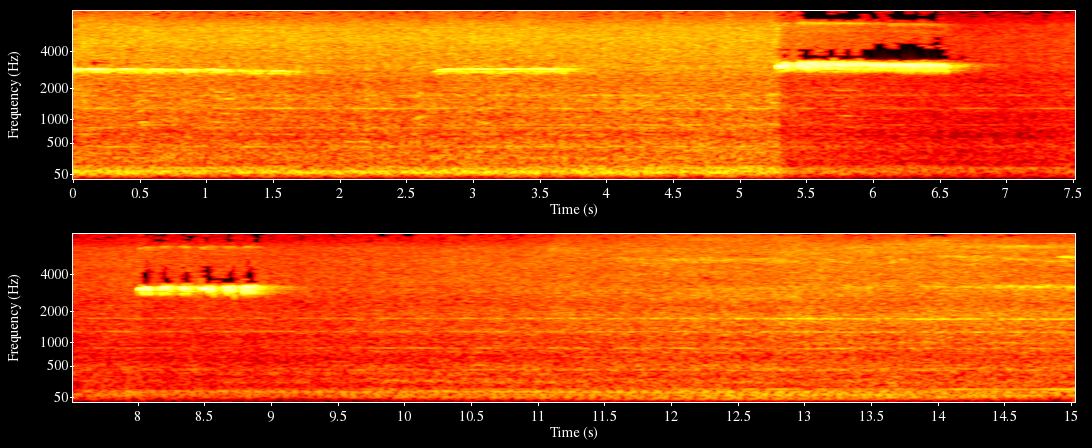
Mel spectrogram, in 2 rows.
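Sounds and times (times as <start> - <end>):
diesel locomotive engine rumble: 0.0 - 15.0
high-pitched squeal: 11.4 - 15.0.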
